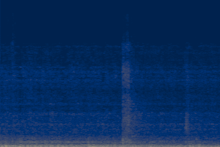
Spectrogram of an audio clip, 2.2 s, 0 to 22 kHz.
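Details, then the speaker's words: 2006-2012 Ford Fusion 2WD, rear raised, front wheels chocked, in park: raised rear wheel spun by hand gives a low grainy rumble instead of silky smooth quiet; badly worn rear wheel bearing, causing cabin noise and humming at speed, louder under load. "When you spin the wheel, it should be perfectly smooth sounding and quiet. No graininess to it, no rolling bearing noise. It's perfectly silky smooth. This obviously is very, very bad. That's why it's so noisy inside the cabin."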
